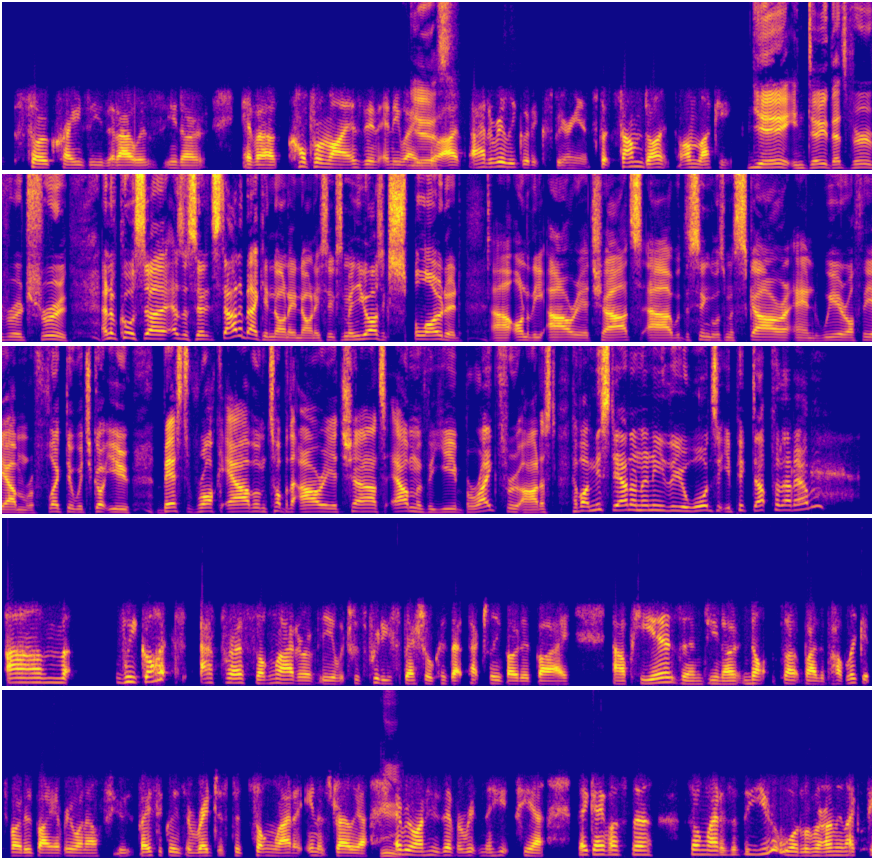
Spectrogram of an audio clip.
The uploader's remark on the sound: jumped on the phone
